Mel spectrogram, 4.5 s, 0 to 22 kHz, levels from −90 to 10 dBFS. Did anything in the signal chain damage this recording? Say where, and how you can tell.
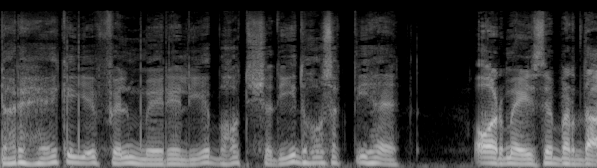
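Yes, there's a train of clicks from about 0.02 to 1.07 s: roughly four similar pops, unevenly spaced at close to three per second, peaking about 5 dB above the speech. Same-shaped pulses like that likely mean interference getting into the analogue wiring.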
